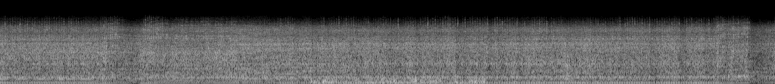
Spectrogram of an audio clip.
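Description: Hydraulics whine as a backhoe arm moves.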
